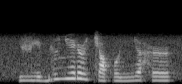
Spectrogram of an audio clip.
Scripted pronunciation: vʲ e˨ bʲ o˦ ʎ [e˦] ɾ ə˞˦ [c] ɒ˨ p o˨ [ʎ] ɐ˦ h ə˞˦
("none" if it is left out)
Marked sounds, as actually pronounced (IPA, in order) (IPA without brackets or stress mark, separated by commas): e˦, c, ɲ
